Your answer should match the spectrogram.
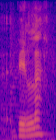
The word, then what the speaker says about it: Villa: Uh, well, you can say villa. Villa is the pronunciation. That's my name in Finnish.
